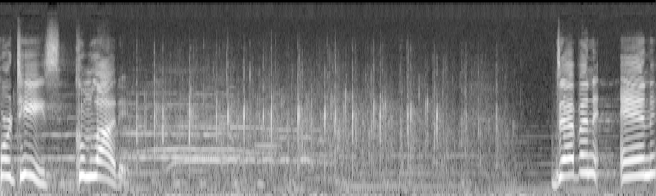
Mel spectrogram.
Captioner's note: crowd applauding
